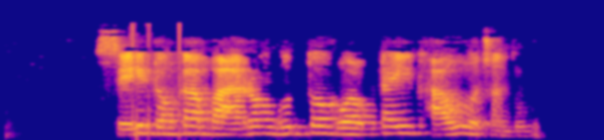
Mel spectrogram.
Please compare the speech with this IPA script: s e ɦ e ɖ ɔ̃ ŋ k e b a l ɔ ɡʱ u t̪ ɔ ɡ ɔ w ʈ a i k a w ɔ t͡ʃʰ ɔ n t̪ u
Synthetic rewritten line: s e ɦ i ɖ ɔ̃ ŋ k a b a ɾ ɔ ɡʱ u t̪ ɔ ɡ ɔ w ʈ a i kʰ a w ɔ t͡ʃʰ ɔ n t̪ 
